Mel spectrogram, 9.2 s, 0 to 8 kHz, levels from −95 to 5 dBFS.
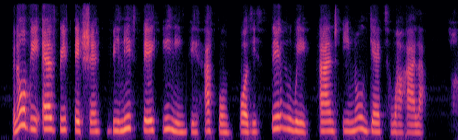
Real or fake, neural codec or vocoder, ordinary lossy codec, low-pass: fake; codec, 16 kHz in and 24 kHz out, 0.6 kbps, FocalCodec, streaming, 2048 codes; AAC, 48 kbps; 7.2 kHz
